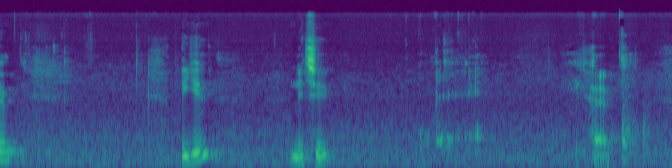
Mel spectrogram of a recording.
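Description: Glassware clinks against glass.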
